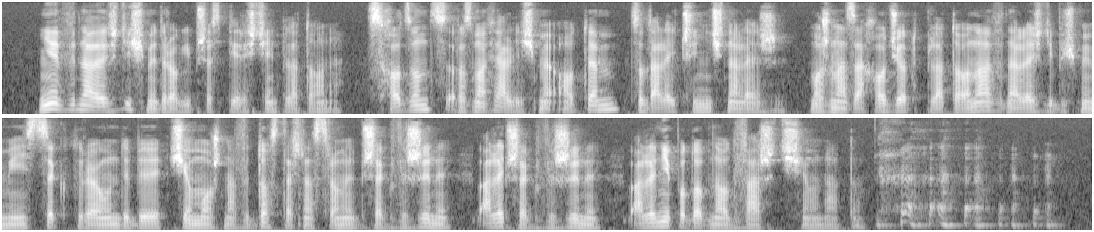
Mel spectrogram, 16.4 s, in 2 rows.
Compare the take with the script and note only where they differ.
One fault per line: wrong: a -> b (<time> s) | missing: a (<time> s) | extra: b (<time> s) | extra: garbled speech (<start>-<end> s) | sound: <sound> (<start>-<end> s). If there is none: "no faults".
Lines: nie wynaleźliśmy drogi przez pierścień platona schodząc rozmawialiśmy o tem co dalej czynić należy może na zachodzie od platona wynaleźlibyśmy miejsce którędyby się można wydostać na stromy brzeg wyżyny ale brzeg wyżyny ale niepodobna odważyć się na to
sound: laugh (14.7-16.3 s)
